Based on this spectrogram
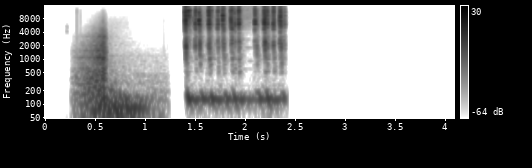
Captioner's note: keyboard keys tapping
